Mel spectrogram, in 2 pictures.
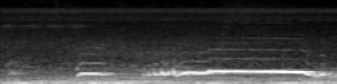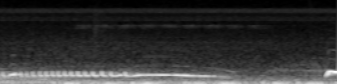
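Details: Puter pelung dove from a Central Java bird farm calling: short level coo notes, a long steady hum, then a fast rippling trill fading into a slowly falling drawn-out tone, with low rumbling noise beneath.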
